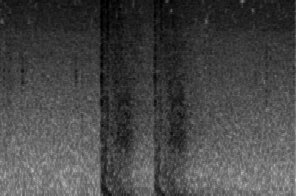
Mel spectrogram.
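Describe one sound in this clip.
A gun fires loudly in a video game.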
